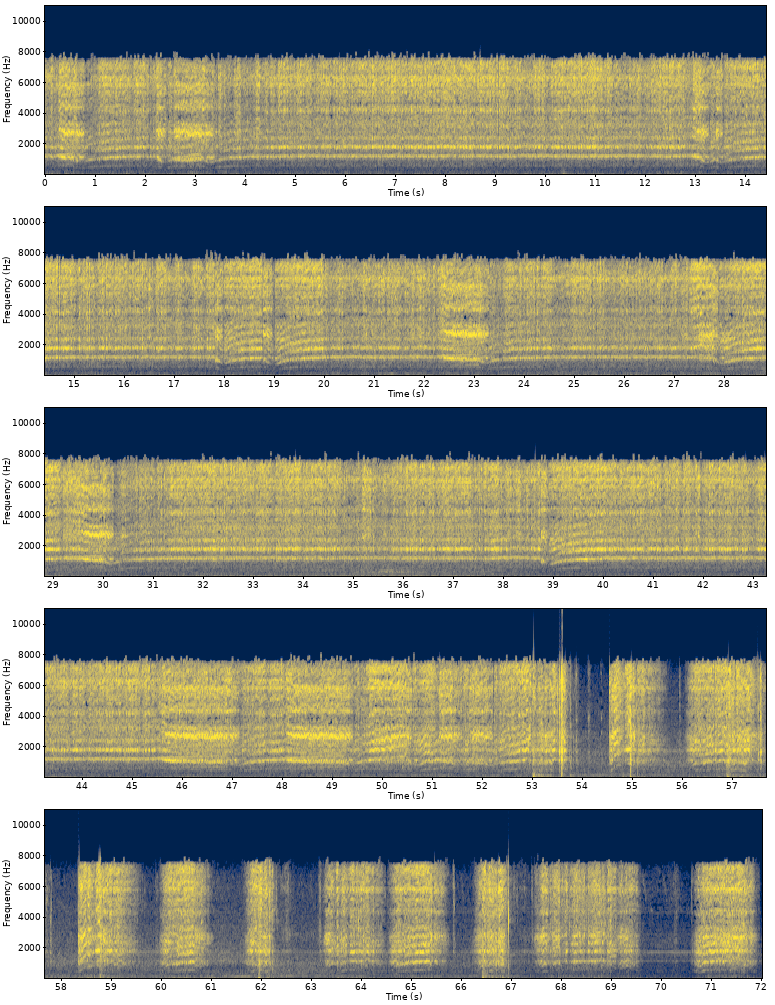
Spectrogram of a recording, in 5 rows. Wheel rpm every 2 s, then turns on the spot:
150, 130, 160, 160, 160, 160, 130, 160, 160, 140, 160, 150, 160, 160, 150, 150, 160, 160, 160, 150, 160, 160, 160, 140, 150, 140, 110, 70, 70, 60, 40, 50, 70, 70, 80, 70.
68-70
